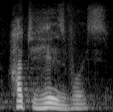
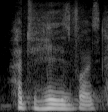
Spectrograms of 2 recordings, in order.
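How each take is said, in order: Both takes have the same delivery.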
